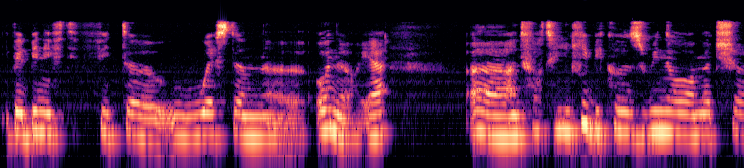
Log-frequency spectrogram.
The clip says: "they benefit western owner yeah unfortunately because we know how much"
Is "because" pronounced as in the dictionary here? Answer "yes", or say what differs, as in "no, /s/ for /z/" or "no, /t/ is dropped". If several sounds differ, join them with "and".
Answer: yes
